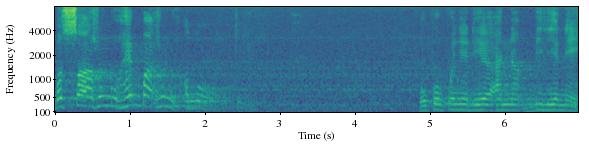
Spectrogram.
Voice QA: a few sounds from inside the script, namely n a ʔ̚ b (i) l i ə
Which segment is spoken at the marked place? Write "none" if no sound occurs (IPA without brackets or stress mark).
i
